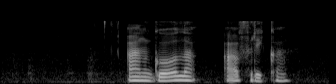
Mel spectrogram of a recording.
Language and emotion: Russian, neutral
